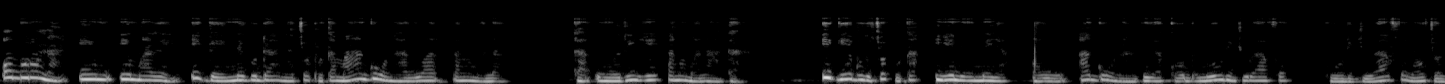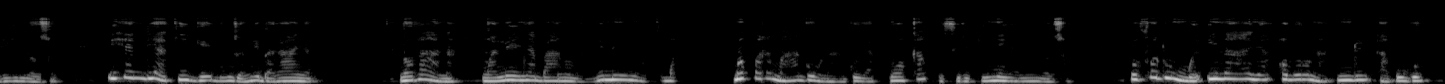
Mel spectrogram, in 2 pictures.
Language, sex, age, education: Igbo, female, 60+, tertiary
